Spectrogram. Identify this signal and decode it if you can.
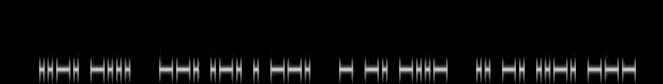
Morse code, heard as a keyed tone, about 27 wpm, 700 Hz. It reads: FB GREG TNX INFO
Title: Practice QSO - Exchange 3 - More Info - 28wpm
